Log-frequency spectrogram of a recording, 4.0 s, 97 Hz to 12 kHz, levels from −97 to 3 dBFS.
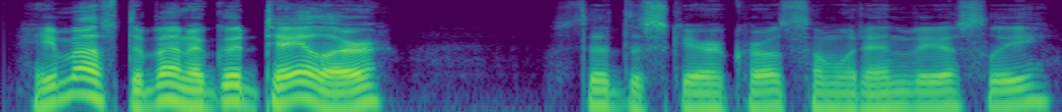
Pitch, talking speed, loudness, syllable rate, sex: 130 Hz, 180 wpm, -19 LUFS, 6.1 syllables/s, male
